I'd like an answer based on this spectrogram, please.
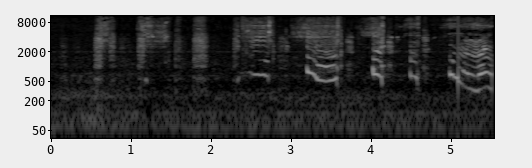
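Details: Golden Retriever at home beside its owner: three short, high, falling whines with a slight howling quaver come in the second half, about one per second, after quiet rustling and faint background voices.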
